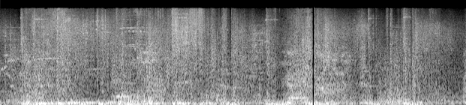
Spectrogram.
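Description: A dragon roars and beats its wings in a fight.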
